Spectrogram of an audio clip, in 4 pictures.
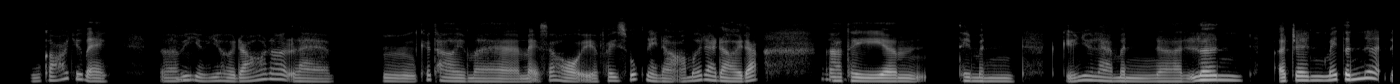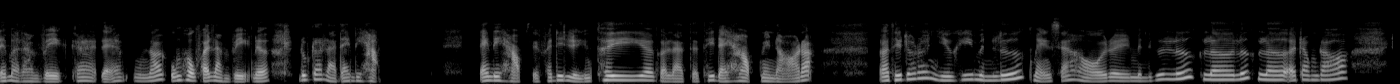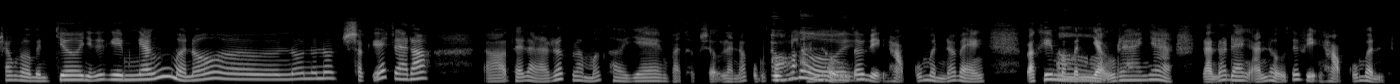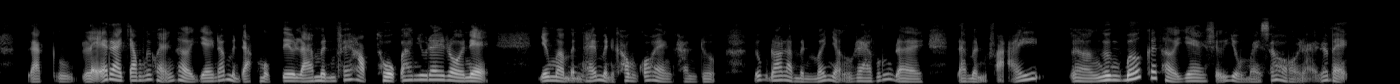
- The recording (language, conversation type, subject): Vietnamese, podcast, Bạn cân bằng thời gian dùng mạng xã hội với đời sống thực như thế nào?
- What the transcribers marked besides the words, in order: in English: "suggest"; tapping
